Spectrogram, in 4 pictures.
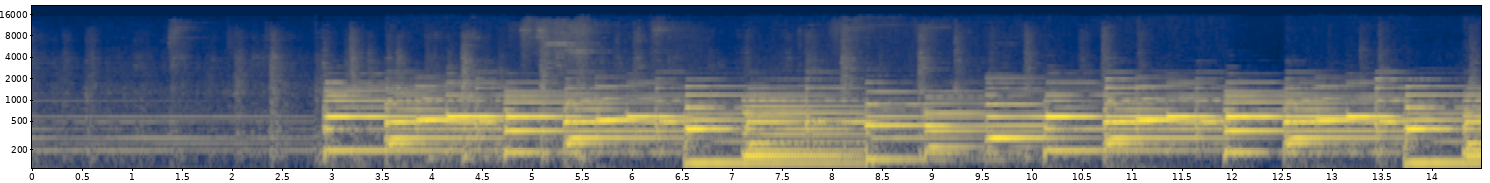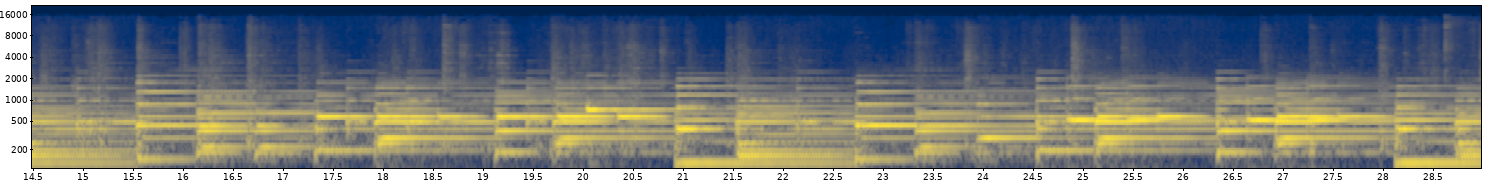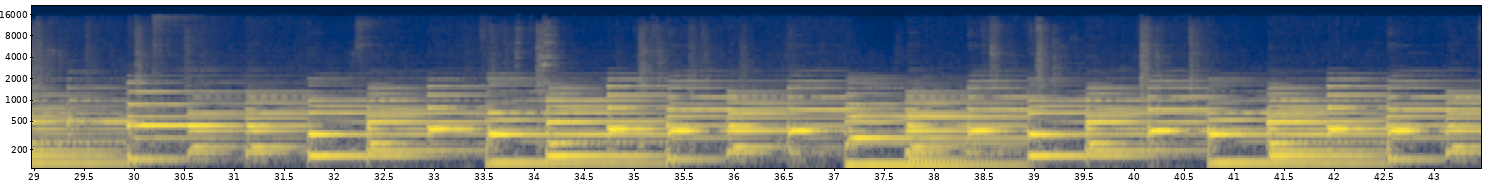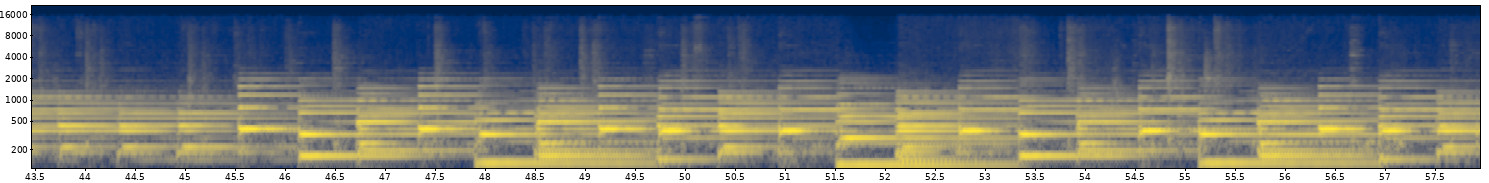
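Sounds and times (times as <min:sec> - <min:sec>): calm piano music: 0:00.0 - 0:57.9.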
